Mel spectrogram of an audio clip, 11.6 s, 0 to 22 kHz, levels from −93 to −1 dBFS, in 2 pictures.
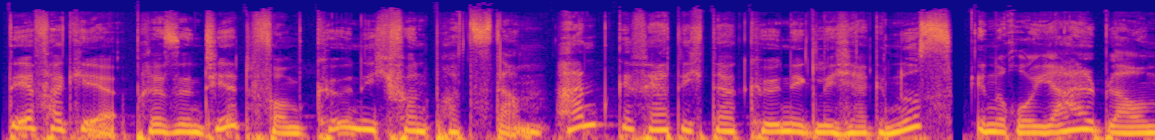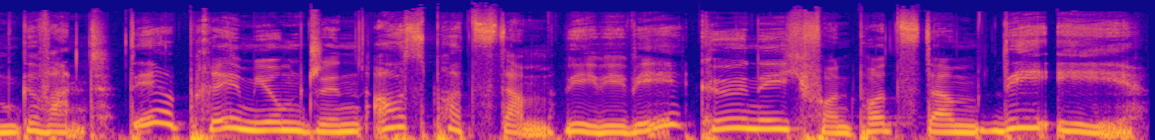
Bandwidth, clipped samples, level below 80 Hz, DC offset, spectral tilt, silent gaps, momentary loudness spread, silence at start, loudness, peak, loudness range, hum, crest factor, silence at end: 18 kHz; under 0.1%; -30 dBFS; under 0.1%; -5.5 dB/octave; 4.78-4.82 s; 4 LU; 0.05 s; -20 LUFS; -10 dBFS; 1 LU; none; 10 dB; 0.05 s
